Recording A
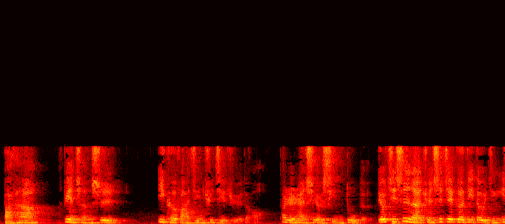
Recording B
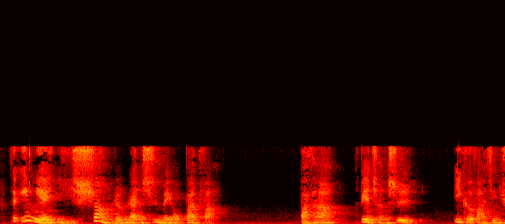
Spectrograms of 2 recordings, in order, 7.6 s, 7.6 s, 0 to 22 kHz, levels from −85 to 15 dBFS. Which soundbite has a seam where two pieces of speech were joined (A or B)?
A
